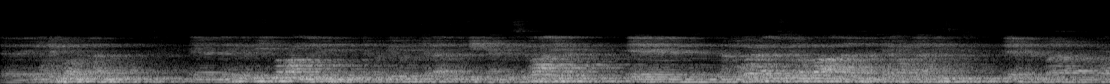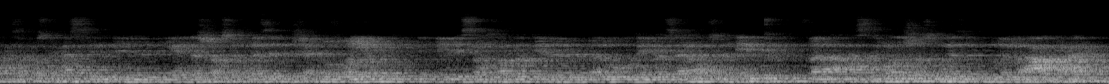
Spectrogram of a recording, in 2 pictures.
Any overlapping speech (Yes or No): No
